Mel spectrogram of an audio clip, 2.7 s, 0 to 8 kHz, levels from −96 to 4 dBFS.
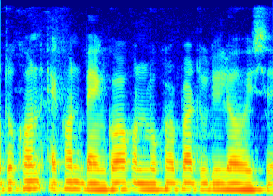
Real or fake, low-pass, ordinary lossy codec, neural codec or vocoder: real; 7.2 kHz; none; none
